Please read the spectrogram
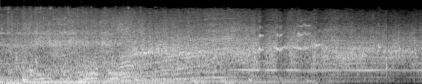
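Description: Drift car engine revving up and down with tyres squealing, mixed over music whose bass drops away near the end; a steady tone comes in about halfway through.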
